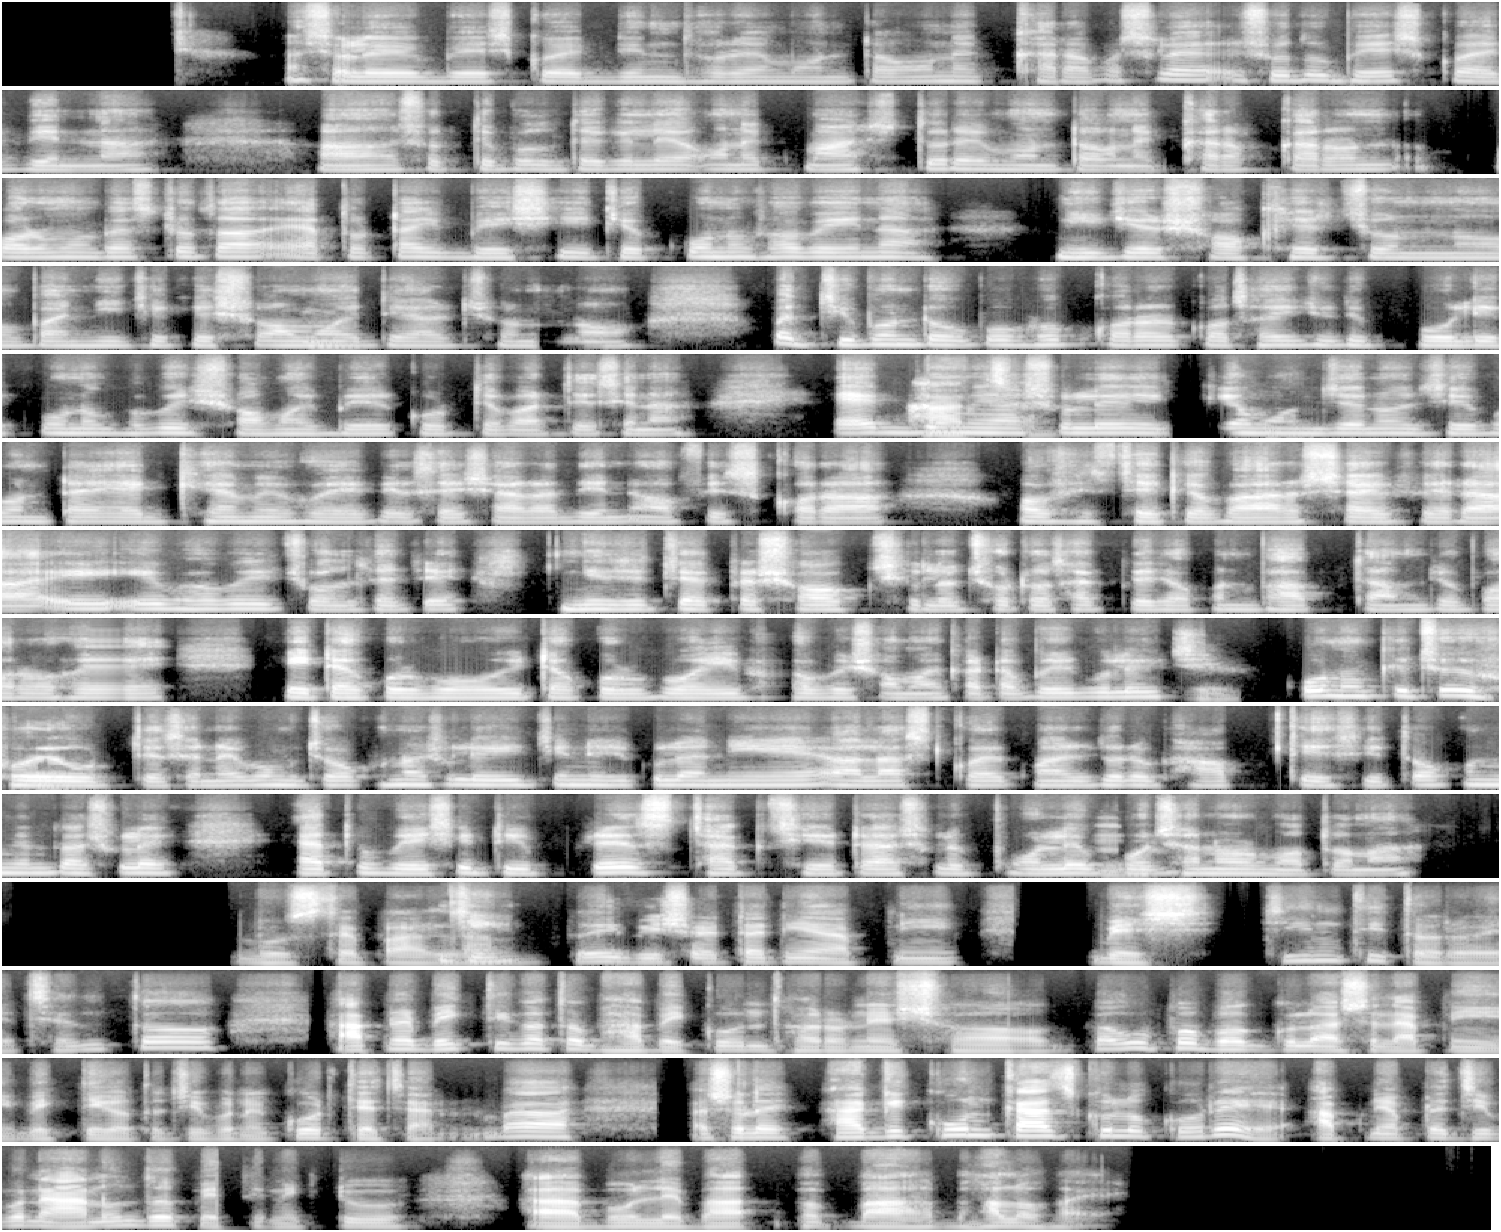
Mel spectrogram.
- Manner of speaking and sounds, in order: lip trill; other background noise; in English: "last"; in English: "depressed"
- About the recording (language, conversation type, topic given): Bengali, advice, আপনি কি অবসর সময়ে শখ বা আনন্দের জন্য সময় বের করতে পারছেন না?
